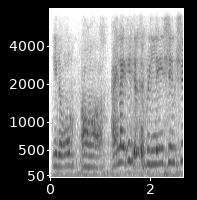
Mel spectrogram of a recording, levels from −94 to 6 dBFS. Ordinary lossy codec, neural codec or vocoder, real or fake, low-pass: Opus, 16 kbps; codec, 16 kHz, 4.8 kbps, FACodec; fake; 7.2 kHz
